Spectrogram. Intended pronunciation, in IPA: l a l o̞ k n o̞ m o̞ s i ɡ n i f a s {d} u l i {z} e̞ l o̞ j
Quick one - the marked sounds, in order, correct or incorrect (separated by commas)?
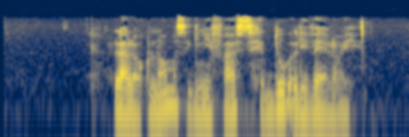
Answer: correct, incorrect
